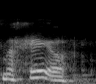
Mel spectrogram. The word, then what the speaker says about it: Mexia: And my schooling was in Mejia, Texas. And M-E-X-I-A is pronounced Mejia.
